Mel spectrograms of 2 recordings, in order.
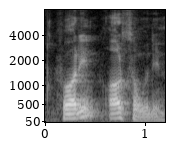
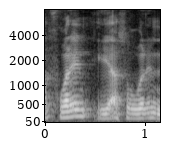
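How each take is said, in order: First: Short i endings on "फॉरेन और सोवरेन"; correct pronunciation. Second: Long ay endings on "फॉरेन या सोवरेन"; wrong pronunciation. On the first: Teacher modelling foreign and sovereign, reduced endings. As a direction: end "फॉरेन और सोवरेन" in a quick rin. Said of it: "इसका उच्चारण फॉरेन या सोवरेन नहीं होता". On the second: Teacher showing students what not to say, mispronounced endings. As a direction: stretch the last vowel of "फॉरेन या सोवरेन" to ए. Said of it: "उच्चारण फॉरेन या सोवरेन नहीं होता". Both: Shown as a demonstration.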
